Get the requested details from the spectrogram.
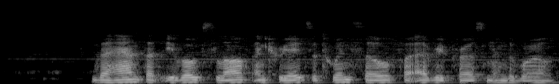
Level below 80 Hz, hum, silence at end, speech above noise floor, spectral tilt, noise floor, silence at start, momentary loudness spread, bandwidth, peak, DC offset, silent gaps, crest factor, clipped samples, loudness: -64 dBFS; none; 0 s; 36 dB; -8 dB/octave; -64 dBFS; 0.9 s; 6 LU; 7.8 kHz; -12 dBFS; under 0.1%; none; 16 dB; under 0.1%; -28 LUFS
